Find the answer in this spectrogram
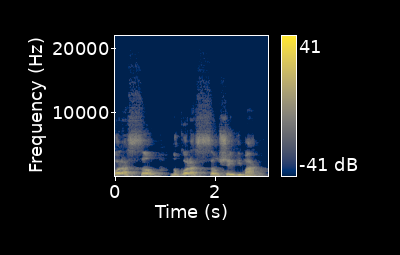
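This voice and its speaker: A man's very slow speech with audible room echo. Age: 60s. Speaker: pastor. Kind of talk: sermon-style podcast teaching.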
